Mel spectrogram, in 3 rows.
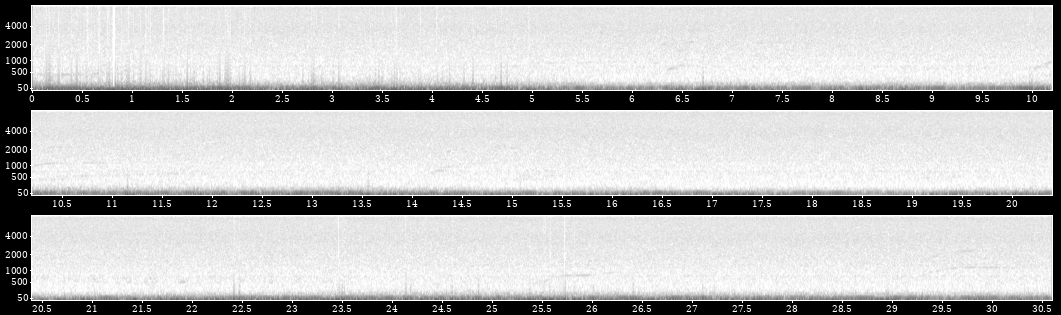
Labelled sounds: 10.1	10.5	humpback whale, 0.80 to 1.2 kHz
25.7	26.0	humpback whale, 0.80 to 0.90 kHz

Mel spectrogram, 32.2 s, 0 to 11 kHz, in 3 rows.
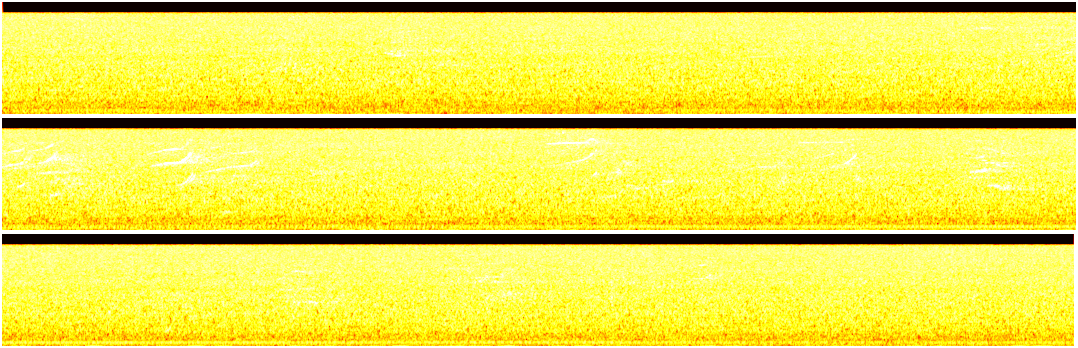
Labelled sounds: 10.7	11.5	killer whale, 1.1 to 5.1 kHz
12.2	13.3	killer whale, 1.5 to 4.5 kHz
20.3	20.9	killer whale, 1.3 to 4.3 kHz

